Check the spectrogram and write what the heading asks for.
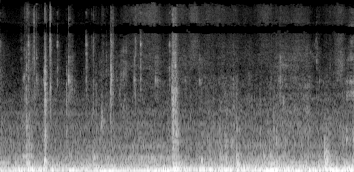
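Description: Manual-transmission car heard from inside the cabin while driving: a steady low rumble of engine and road noise with a few faint clicks.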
